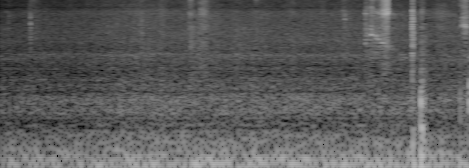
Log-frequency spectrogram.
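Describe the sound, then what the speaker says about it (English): A water truck pulls in, its heavy engine a steady low rumble with no talk, swelling slightly near the end as it draws closer. "See the water truck just come people"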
